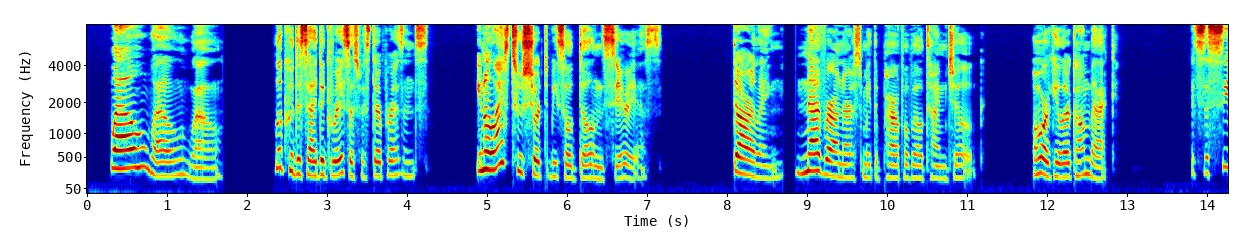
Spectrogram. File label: Sassy Female Character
